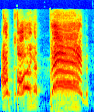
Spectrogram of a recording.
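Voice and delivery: put-on furious scream, very high, loud, drawn out. Retelling the uncle storming out of the room, imitating someone shouting angrily. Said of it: "he just started screaming".

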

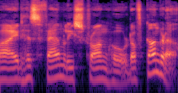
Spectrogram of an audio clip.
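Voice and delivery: plain reading voice

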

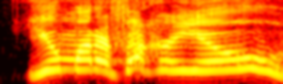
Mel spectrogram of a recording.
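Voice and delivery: very high, loud shouted outburst. Doing a one-phrase impression when asked: Joe Pesci impression. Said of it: "I have a Pesci".

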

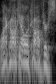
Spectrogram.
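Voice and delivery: put-on ranting radio host voice. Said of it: "say what you exactly just said in an Alex Jones voice".

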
